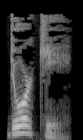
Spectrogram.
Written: dorky

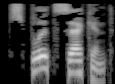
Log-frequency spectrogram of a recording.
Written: split-second

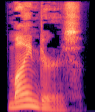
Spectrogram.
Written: minders

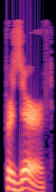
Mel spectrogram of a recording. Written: preserved

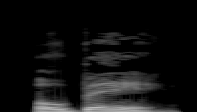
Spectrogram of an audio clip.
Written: obeying

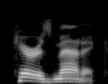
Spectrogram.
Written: charismatic

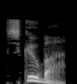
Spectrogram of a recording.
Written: scuba

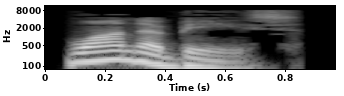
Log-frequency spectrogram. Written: wannabes

